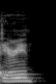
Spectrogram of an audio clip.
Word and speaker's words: Darien: But you grew up only 30 minutes outside the city in Darien, Illinois. Am I pronouncing that right? Yeah. Darien?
